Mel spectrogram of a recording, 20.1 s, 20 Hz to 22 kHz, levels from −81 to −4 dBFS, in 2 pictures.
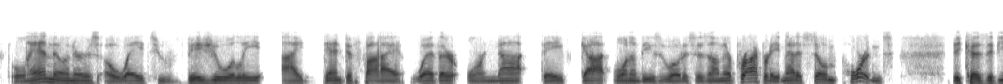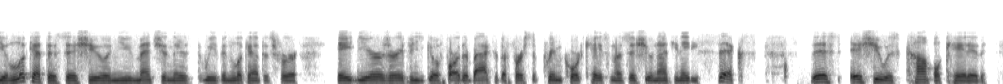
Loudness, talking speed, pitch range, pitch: -25 LUFS, 185 wpm, 100-115 Hz, 110 Hz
